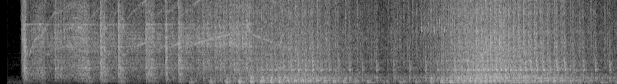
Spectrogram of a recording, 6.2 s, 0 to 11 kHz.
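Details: 2008 Subaru Impreza running badly: uneven lumpy stumbling beat, about three to four pulses a second; one cylinder dead with zero compression and oil-soaked plug, traced to broken passenger-side camshaft from low oil.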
